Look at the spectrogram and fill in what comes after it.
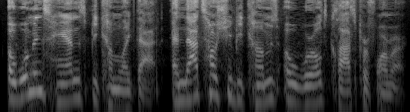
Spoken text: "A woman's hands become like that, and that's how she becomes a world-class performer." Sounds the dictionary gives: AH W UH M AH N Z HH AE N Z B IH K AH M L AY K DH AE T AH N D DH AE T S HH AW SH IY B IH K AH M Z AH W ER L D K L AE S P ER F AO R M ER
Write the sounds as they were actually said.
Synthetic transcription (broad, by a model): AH W UH M AH N Z HH AE N Z B IH K AH M L AY K DH AE T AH N DH AE T S HH AW SH IY B IH K AH M Z AH W ER L D K L AE S P ER F AO R M ER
